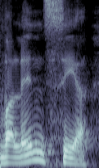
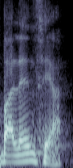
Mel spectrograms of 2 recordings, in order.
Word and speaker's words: Valencia: And it's interesting, they say, I am from Valencia. And say, no, Valencia. Eso, Valencia. I said, no, Valencia. And then I ask, by the way, do you speak Valencian? Yes. How do you say Valencia in Valenciano? I said, Valencia. And I say, okay, well, when you speak English, say Valencia in Valencian, and it's correct. It's like people from Barcelona.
